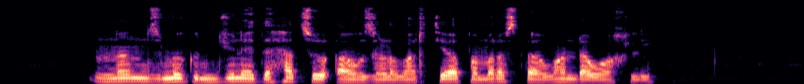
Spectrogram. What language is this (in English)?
Pashto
